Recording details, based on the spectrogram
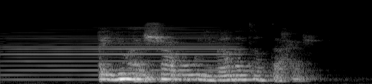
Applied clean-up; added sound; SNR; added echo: none; Bowed string instrument; 19 dB; reverberation time 0.6 s.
